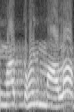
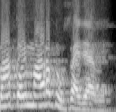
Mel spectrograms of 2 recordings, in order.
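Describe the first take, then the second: First: Put-on माला said with an l for the r, childlike; baby lisp. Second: Said in the usual way. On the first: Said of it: "उन्होंने कह दी". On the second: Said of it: "अब हम तुम्हें कह दी".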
